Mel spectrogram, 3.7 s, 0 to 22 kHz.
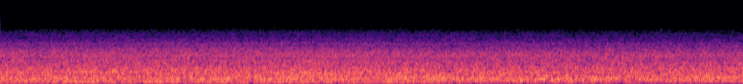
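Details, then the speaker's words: Walk-in cooler, cooled from 80 to about 50 degrees with both fans running: steady, even hum and airflow with no refrigerant hissing, evaporator full; normal running. "But it sounds good. This evap's filled to the top, going all the way through, so everything is as it should."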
